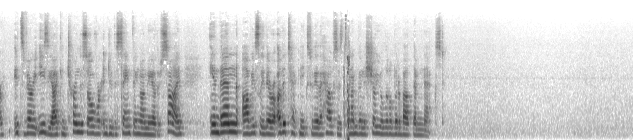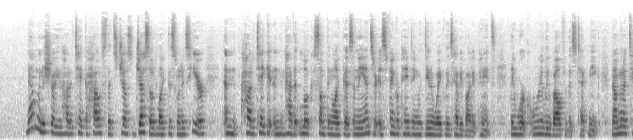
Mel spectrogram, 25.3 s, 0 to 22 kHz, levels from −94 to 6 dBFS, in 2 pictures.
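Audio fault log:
6.84–6.99 s, frames out of order: two adjacent runs of about 52 ms, each fitting two codec frames, were decoded in swapped order. The sound flutters briefly. No time is lost.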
